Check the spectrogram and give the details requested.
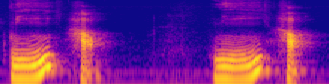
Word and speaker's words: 你好: So we keep the last third tone, change the other to second tone. So it will become second tone and third tone.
